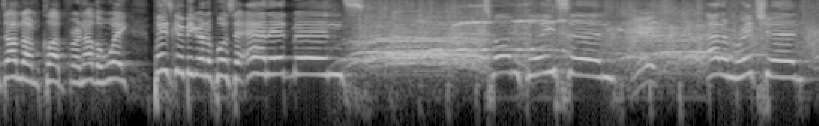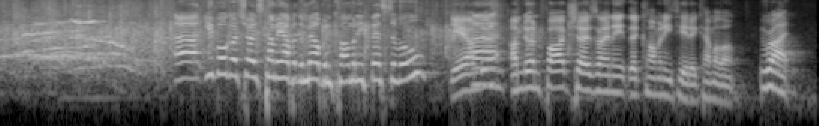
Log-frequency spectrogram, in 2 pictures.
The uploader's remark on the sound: Recorded LIVE at Heya Bar in Brisbane on Sunday, March 20 2016.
